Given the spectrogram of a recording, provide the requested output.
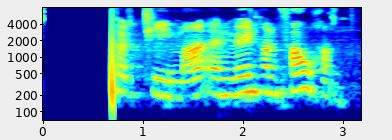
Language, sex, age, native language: Icelandic, female, 60-69, Icelandic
